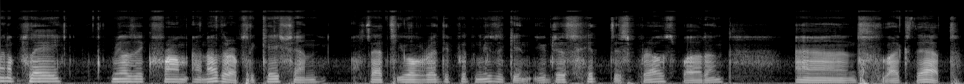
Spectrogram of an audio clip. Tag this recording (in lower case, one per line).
speech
